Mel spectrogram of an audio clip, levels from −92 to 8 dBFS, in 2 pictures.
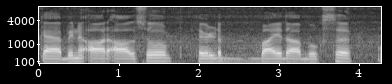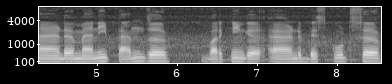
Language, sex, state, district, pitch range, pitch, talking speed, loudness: English, male, Punjab, Kapurthala, 115-125 Hz, 115 Hz, 100 wpm, -14 LUFS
